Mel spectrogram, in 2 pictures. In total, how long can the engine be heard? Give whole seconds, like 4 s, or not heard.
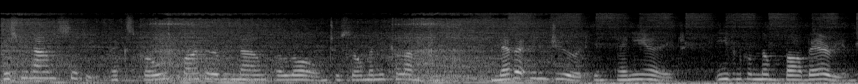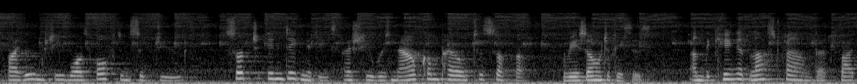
17 s.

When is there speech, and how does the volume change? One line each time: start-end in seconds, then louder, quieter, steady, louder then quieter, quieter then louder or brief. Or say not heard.
0.0-17.1 steady.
